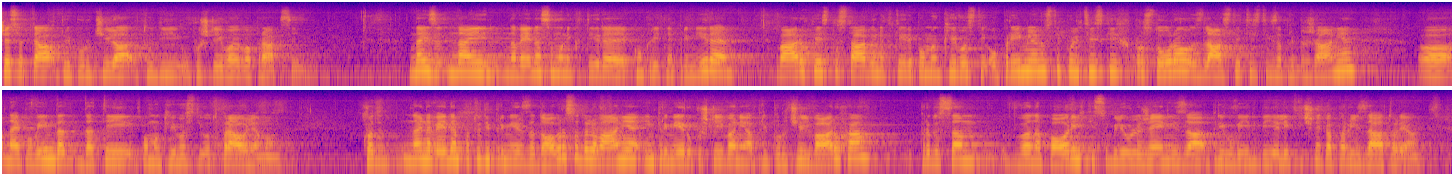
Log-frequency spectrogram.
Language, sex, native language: Slovenian, female, Slovenian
